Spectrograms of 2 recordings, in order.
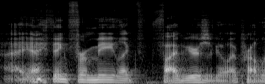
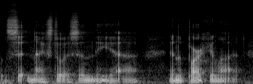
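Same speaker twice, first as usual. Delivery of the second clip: ordinary talk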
